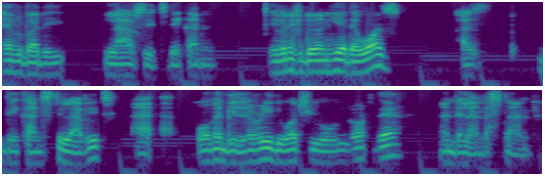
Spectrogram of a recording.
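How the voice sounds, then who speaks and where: A man's voice: deep voice, measured pace, darkish tone, husky, no echo, dull audio, soft background music. A man with a Kenyan accent, a guest musician telling stories from his childhood in an interview. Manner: reflective, storytelling. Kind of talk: interview conversation.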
